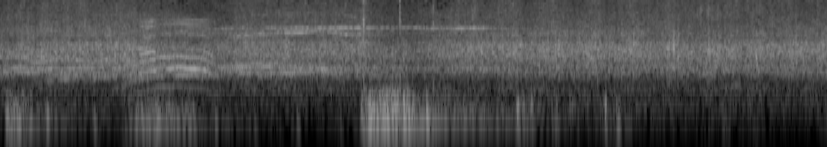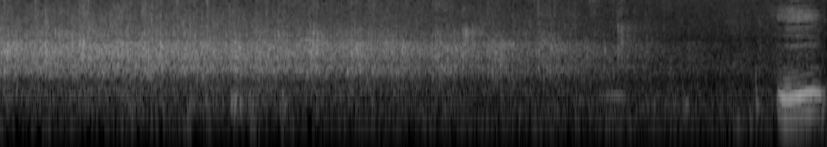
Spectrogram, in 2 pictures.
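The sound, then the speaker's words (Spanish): Sustained applause from a large audience for the premiers of the Yubare organization, dense and steady with a few whistles and shouts mixed in, gradually thinning toward the end before a brief final burst. “Un aplauso, por favor, a todos los premiers de esta organización de Yubare.”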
